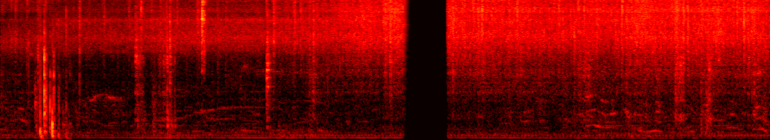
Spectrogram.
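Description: Food sizzles and crackles in a pan while being stirred, with scraping knocks from the stirring early on, a steady frying hiss throughout and a brief dropout midway.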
